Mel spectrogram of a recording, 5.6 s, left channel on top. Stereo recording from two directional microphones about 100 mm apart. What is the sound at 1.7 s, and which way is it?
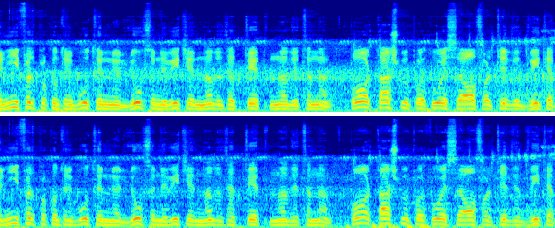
Speech, 65° right (ahead or behind).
